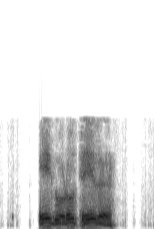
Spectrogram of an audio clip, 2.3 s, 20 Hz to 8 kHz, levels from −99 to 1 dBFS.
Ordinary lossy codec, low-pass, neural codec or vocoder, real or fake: AAC, 16 kbps; 7.2 kHz; vocoder, 44.1 kHz, 128 mel bands every 512 samples, BigVGAN v2; fake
